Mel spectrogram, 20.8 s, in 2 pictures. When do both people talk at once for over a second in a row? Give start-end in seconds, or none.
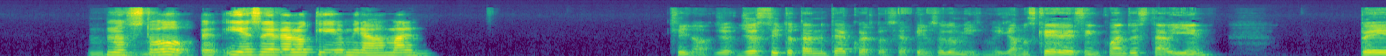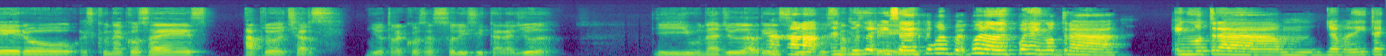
16.1-17.4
